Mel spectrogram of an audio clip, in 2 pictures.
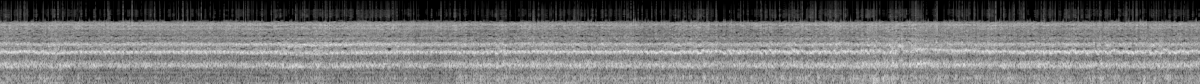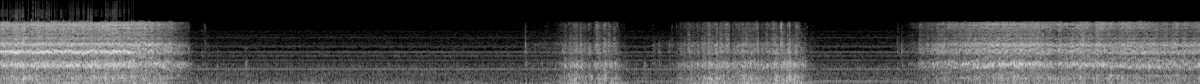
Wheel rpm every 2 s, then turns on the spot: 230, 230, 230, 230, 250, 240, 180, 0, 10, 30, 30, 110.
18-20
